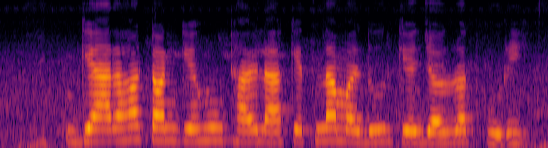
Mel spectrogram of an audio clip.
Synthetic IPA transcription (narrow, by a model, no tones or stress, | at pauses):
ɡjaɾəɦʈənɡeɦũʊʈʰaelaket̪naməd͡ʒd̪uːɾked͡ʒəɾuːɾət̪puɾi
